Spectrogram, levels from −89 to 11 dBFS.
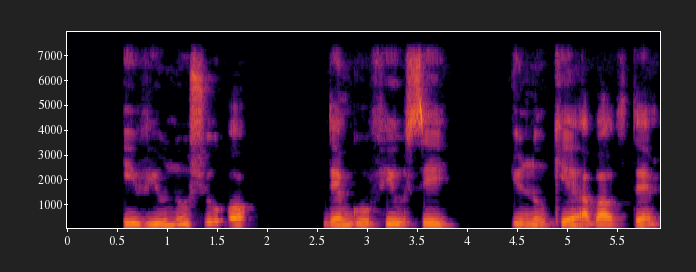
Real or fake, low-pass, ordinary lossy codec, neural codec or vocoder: real; 7.2 kHz; none; none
